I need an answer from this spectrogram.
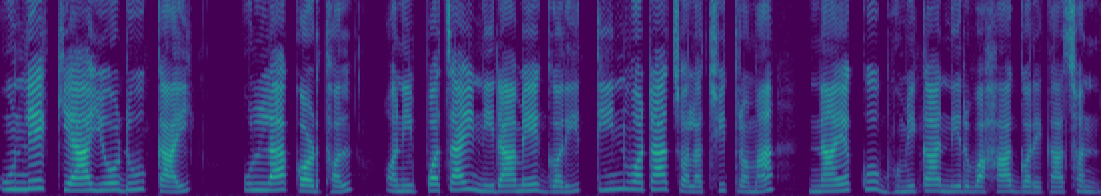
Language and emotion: Nepali, neutral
